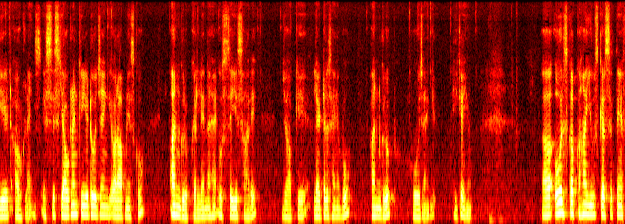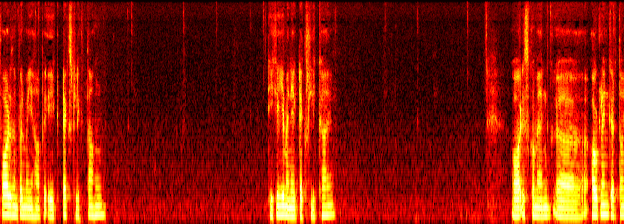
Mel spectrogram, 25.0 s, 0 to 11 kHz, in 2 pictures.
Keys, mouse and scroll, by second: 0.2 click, 2.1 right click, 3.2 click, 12.7 click, 14.1 shift+e, 14.9 click.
